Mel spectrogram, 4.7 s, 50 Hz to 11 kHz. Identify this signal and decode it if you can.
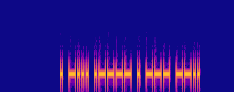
Morse code, heard as a keyed tone, about 28 wpm, 700 Hz. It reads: EB1EOZ
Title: DXCC-100 Call Signs - 6 Characters - 28wpm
